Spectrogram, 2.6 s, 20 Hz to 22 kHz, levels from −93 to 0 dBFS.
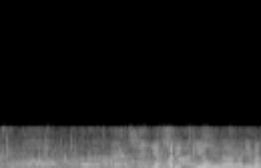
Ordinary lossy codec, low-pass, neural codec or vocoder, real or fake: none; 5.4 kHz; none; real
